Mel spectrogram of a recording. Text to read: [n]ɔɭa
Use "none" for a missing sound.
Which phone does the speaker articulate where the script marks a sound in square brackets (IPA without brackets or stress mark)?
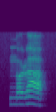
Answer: n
